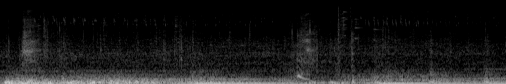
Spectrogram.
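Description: Wind rumbles low and steady.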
